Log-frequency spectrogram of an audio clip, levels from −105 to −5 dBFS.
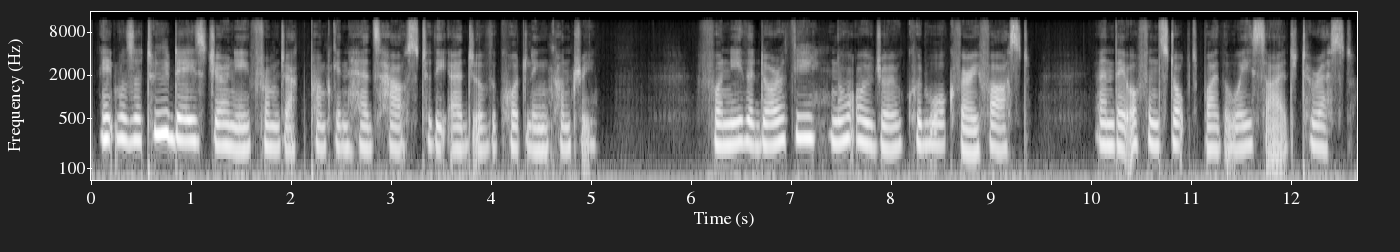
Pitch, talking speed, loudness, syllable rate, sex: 215 Hz, 165 wpm, -18 LUFS, 4.8 syllables/s, female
